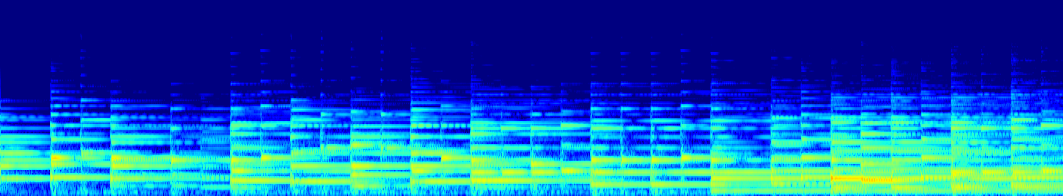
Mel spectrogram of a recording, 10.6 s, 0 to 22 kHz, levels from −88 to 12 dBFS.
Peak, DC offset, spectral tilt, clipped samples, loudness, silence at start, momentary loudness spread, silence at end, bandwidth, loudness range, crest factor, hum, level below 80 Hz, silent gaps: -12 dBFS; under 0.1%; -9.5 dB/octave; under 0.1%; -29 LUFS; 0 s; 9 LU; 0 s; 4.7 kHz; 5 LU; 18 dB; none; -60 dBFS; none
